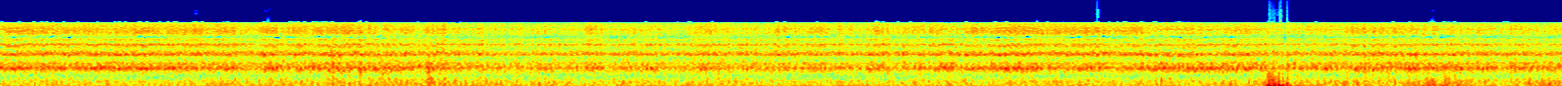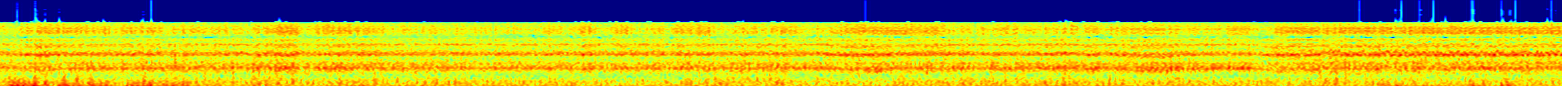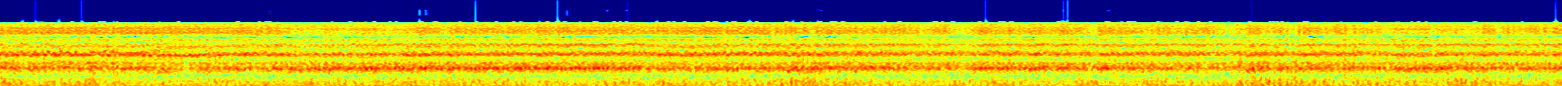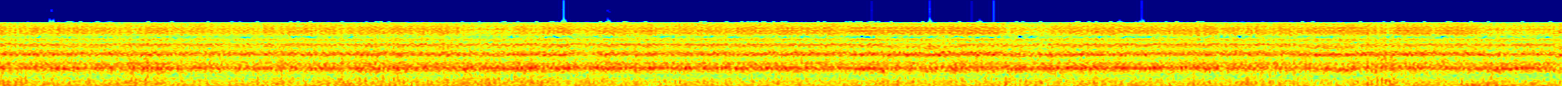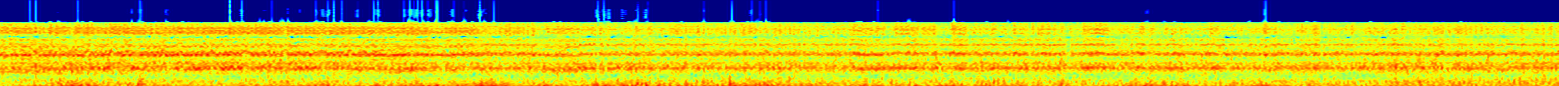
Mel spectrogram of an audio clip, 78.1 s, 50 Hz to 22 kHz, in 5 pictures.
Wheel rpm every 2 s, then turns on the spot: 230, 230, 230, 230, 230, 230, 230, 230, 230, 230, 240, 240, 230, 230, 210, 190, 200, 220, 230, 230, 230, 230, 230, 230, 230, 230, 230, 240, 230, 230, 220, 210, 200, 210, 230, 230, 230, 230, 230.
none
